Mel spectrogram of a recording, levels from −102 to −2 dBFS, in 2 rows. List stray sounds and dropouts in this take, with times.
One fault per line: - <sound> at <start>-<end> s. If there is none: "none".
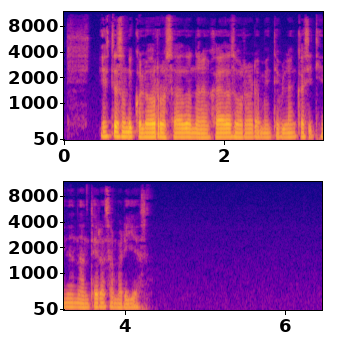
none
